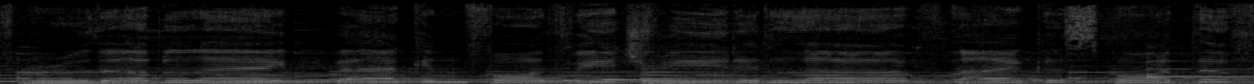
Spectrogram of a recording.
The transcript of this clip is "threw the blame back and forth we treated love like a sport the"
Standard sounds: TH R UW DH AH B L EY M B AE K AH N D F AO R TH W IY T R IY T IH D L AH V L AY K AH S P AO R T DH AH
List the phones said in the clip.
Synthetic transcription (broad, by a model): TH R UW DH AH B L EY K B AE K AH N F AO R TH W IY T R IY T IH D L AH V L AY K AH S P AO R T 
